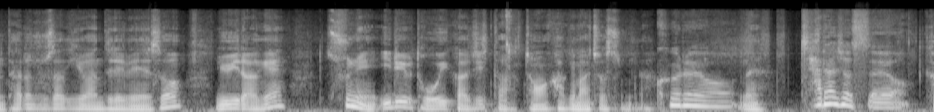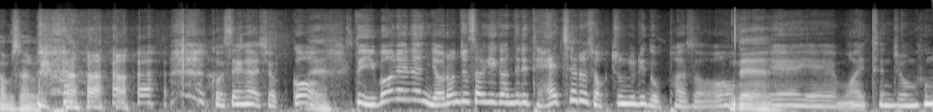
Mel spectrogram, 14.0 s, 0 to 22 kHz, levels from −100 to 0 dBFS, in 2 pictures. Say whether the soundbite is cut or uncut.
cut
